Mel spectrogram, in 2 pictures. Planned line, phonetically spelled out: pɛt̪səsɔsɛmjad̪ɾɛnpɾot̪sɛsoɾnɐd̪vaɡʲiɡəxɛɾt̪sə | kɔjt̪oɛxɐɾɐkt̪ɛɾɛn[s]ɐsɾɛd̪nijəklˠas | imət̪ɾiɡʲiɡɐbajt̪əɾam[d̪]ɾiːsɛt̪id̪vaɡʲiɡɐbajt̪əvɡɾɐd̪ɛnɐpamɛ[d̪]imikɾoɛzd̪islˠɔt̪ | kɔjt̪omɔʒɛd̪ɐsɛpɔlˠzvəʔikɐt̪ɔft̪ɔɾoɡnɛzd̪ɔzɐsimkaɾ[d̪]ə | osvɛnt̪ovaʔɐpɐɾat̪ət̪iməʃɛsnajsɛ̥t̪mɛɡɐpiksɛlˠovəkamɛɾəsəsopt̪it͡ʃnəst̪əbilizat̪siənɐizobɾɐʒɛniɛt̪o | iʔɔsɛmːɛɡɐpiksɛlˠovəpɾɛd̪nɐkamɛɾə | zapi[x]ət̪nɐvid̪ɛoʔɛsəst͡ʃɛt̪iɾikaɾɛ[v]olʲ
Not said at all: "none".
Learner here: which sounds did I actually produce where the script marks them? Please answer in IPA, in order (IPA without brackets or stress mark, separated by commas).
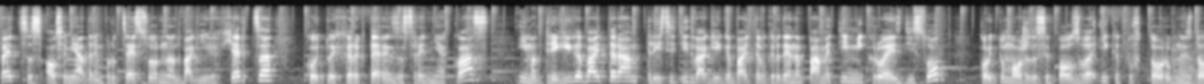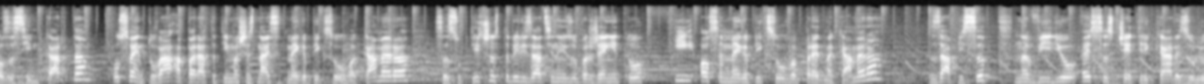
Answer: z, t̪, t̪, t̪, s, z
